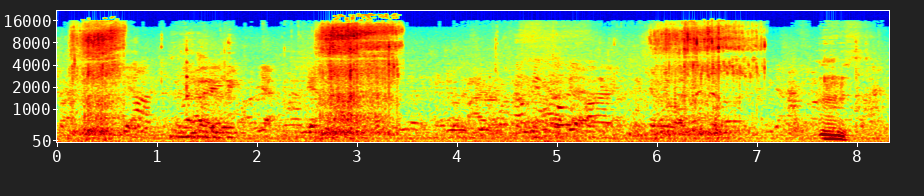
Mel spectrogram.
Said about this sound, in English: So I'm not going to be rude, but in Japan, to slurp means you appreciate the ramen.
